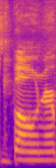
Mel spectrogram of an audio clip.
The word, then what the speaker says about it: Boehner: It's just like Boehner. Come on, it's Boner.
